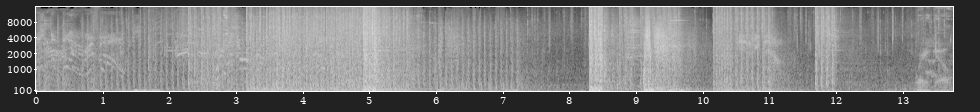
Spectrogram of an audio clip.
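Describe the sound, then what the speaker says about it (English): Rapid automatic gunfire and explosions from the shooter game Blacklight Retribution, dense sustained bursts with sharp booming hits loud throughout, while a voice talks over the action. "Trying to take a shot."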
